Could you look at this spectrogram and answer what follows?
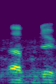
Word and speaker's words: Paducah: I pronounce it Paducah.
